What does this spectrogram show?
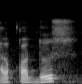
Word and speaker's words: Al-Quddus: Al-Quddus, ada juga yang membacanya Al-Quddus, merupakan kata yang mengandung makna kesucian.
